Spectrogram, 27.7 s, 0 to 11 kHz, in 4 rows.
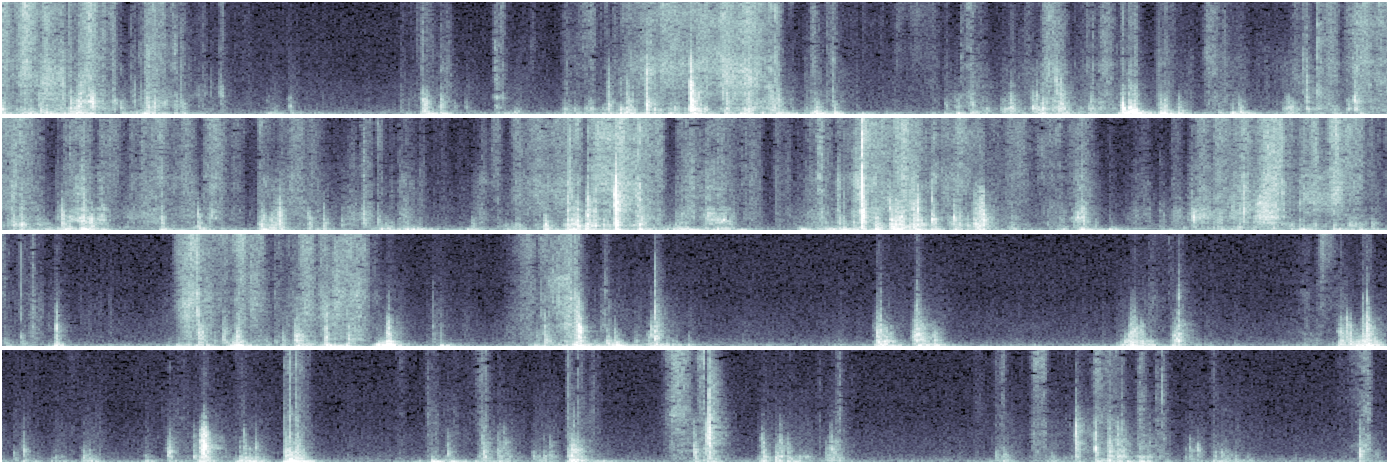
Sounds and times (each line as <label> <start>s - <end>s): Paper rusteling 0.0s - 1.1s
Paper rusteling 2.0s - 4.2s
Paper rusteling 4.8s - 14.1s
